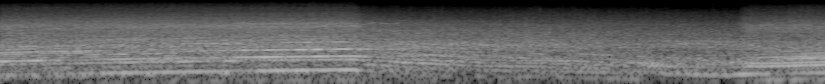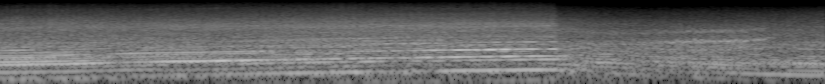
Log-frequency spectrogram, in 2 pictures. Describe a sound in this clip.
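A race car engine roars at high revs, rising and falling in pitch.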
